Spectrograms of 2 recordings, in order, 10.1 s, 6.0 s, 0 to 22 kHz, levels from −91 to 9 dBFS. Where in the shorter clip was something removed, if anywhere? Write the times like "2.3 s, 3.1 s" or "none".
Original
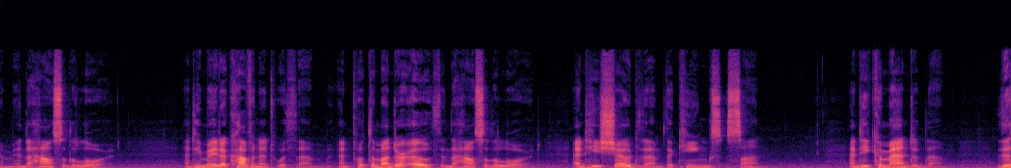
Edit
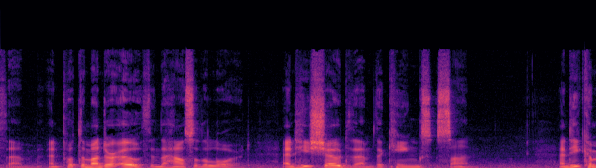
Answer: none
